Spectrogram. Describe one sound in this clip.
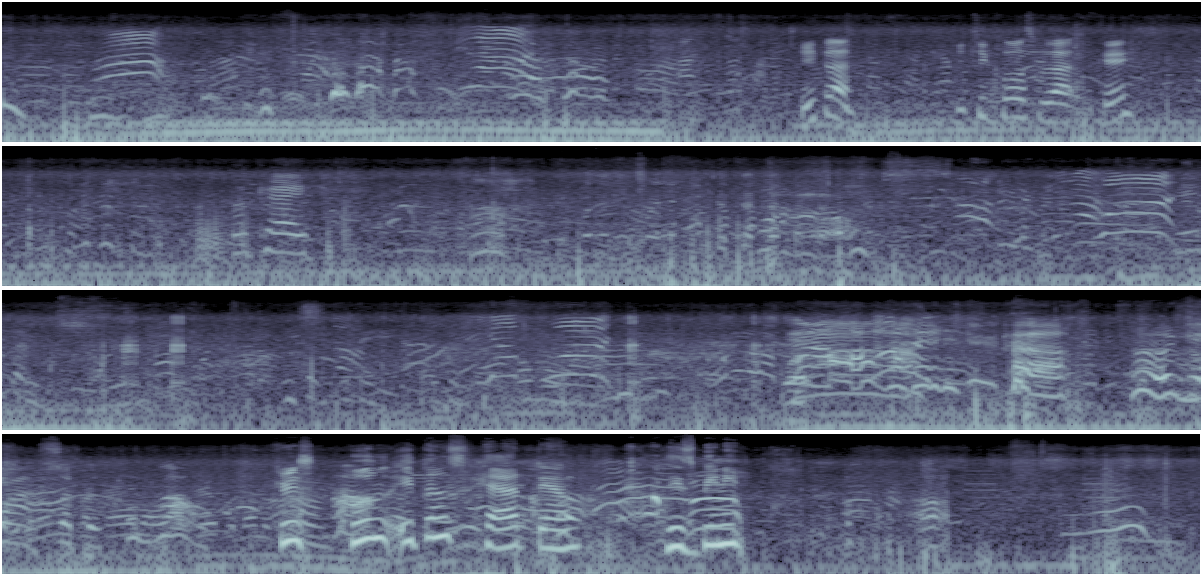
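Children shout and laugh excitedly close by.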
